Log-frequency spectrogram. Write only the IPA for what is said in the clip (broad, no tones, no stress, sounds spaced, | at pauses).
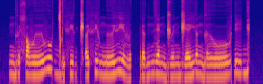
ŋ ɡ ʉ s ɔ v ɨː v uː ɡ͡ǀ i fʲ ɨː ɡ t͡ʃʼ ə fʲ ɘ v ŋ ɨː vʲ e v | ɾ ɘ ɡ n z e n d͡ʒ ʉ n d͡ʒ e j ɘ ŋ ɡ ɘ ɣ uː v ɗ i ɡ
